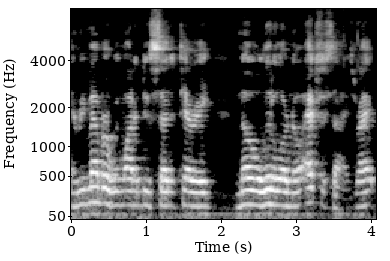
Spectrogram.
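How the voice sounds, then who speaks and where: A man's fairly high voice at a moderate pace. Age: 60s. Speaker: weight loss vlogger. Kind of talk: casual vlog tutorial. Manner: casual, hesitant with many fillers.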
